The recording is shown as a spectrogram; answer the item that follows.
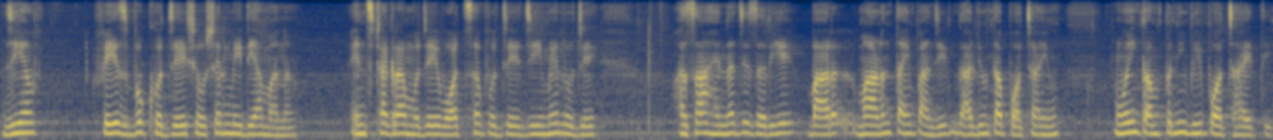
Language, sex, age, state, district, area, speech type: Sindhi, male, 30-45, Maharashtra, Thane, urban, spontaneous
